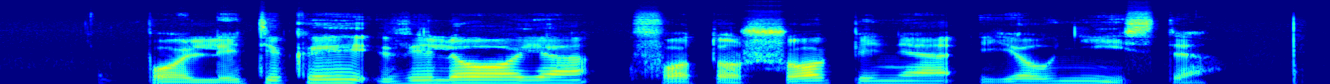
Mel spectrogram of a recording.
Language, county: Lithuanian, Alytus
